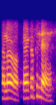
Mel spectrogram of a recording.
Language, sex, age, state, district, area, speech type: Malayalam, female, 45-60, Kerala, Idukki, rural, conversation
